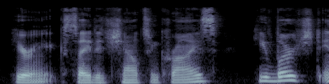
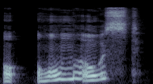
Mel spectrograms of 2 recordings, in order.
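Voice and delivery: loud, high startled stammer; 10 semitones higher, 7 dB louder, slower than usual. A narrator's reading. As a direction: trip on the first sound, voice jumping up. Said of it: "Evan stammered".

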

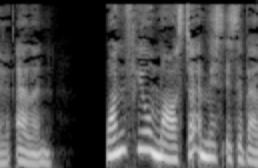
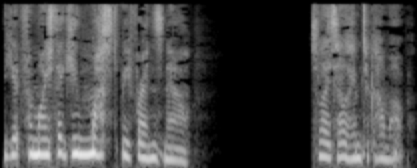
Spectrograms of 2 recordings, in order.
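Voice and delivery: eager pleading, pitched up; slightly repressed delight; 6 semitones higher, 9 dB louder than usual. A narrator's reading. Wife begs husband to welcome her friend, delight slightly held back. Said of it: "repressing a little the intensity of her delight".

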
